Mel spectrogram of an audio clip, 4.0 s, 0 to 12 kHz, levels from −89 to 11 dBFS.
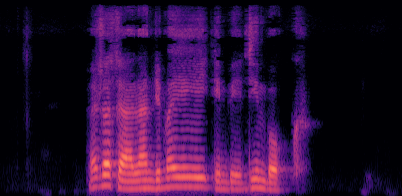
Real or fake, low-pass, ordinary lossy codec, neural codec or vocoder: fake; 10.8 kHz; AAC, 32 kbps; codec, 24 kHz, 0.9 kbps, WavTokenizer, large speech release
